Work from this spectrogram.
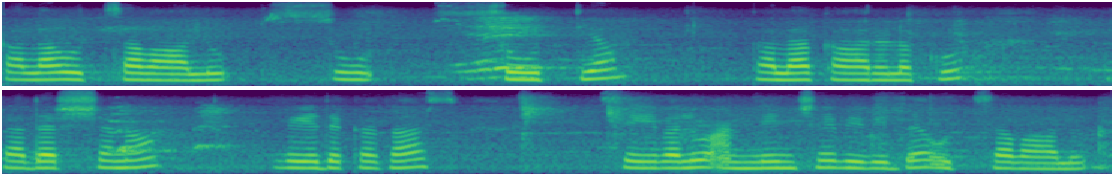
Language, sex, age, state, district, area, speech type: Telugu, female, 18-30, Telangana, Ranga Reddy, rural, spontaneous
